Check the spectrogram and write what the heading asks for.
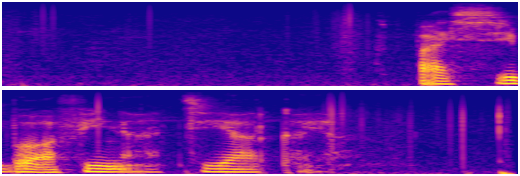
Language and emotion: Russian, positive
